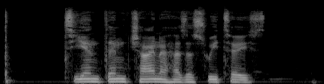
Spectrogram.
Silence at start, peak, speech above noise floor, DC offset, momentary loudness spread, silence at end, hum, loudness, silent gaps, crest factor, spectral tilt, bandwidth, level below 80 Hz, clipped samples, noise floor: 0.05 s; -12 dBFS; 37 dB; under 0.1%; 9 LU; 0.6 s; none; -29 LUFS; none; 18 dB; -4 dB/octave; 15.5 kHz; -66 dBFS; under 0.1%; -66 dBFS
